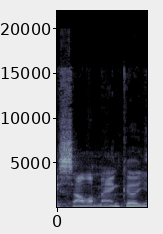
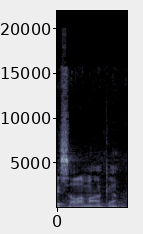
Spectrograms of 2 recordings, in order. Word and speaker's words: Salamanca: This is the one that I showed you earlier from this town, Salamanca, New York, or it might be Salamanca. There's regional pronunciations, like in Texas, we would say Salamanca.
